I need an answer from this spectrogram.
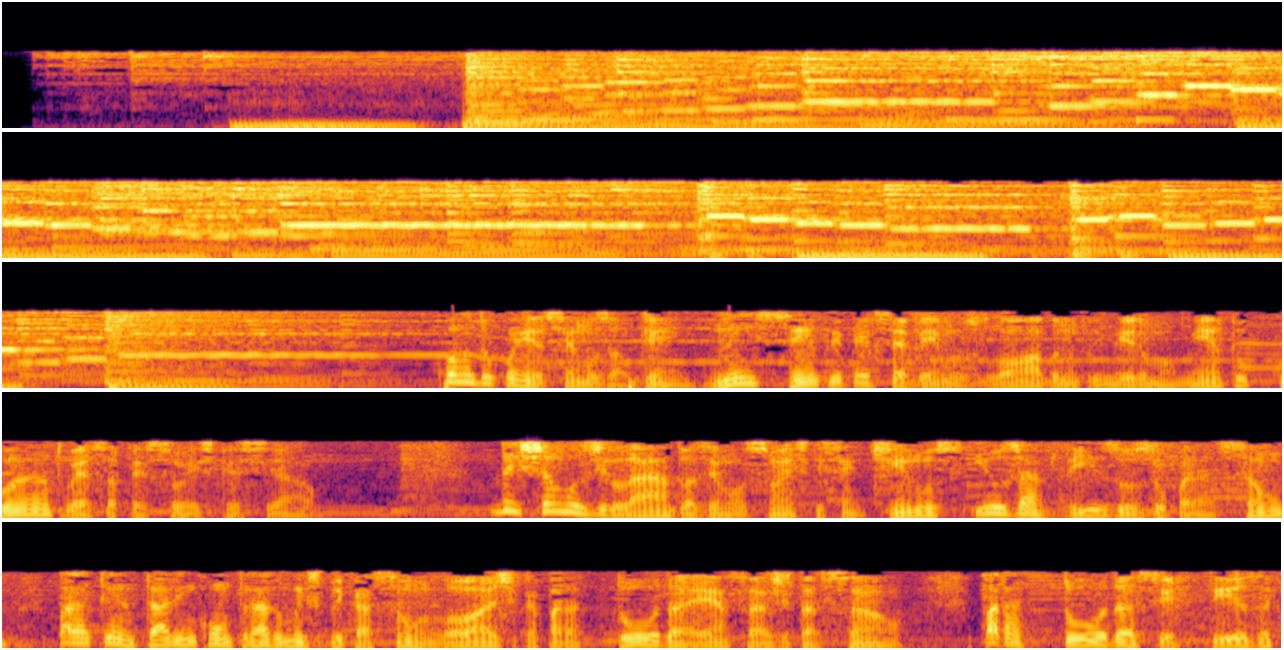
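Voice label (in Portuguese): Romântico Suave Masculino; Aniversários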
